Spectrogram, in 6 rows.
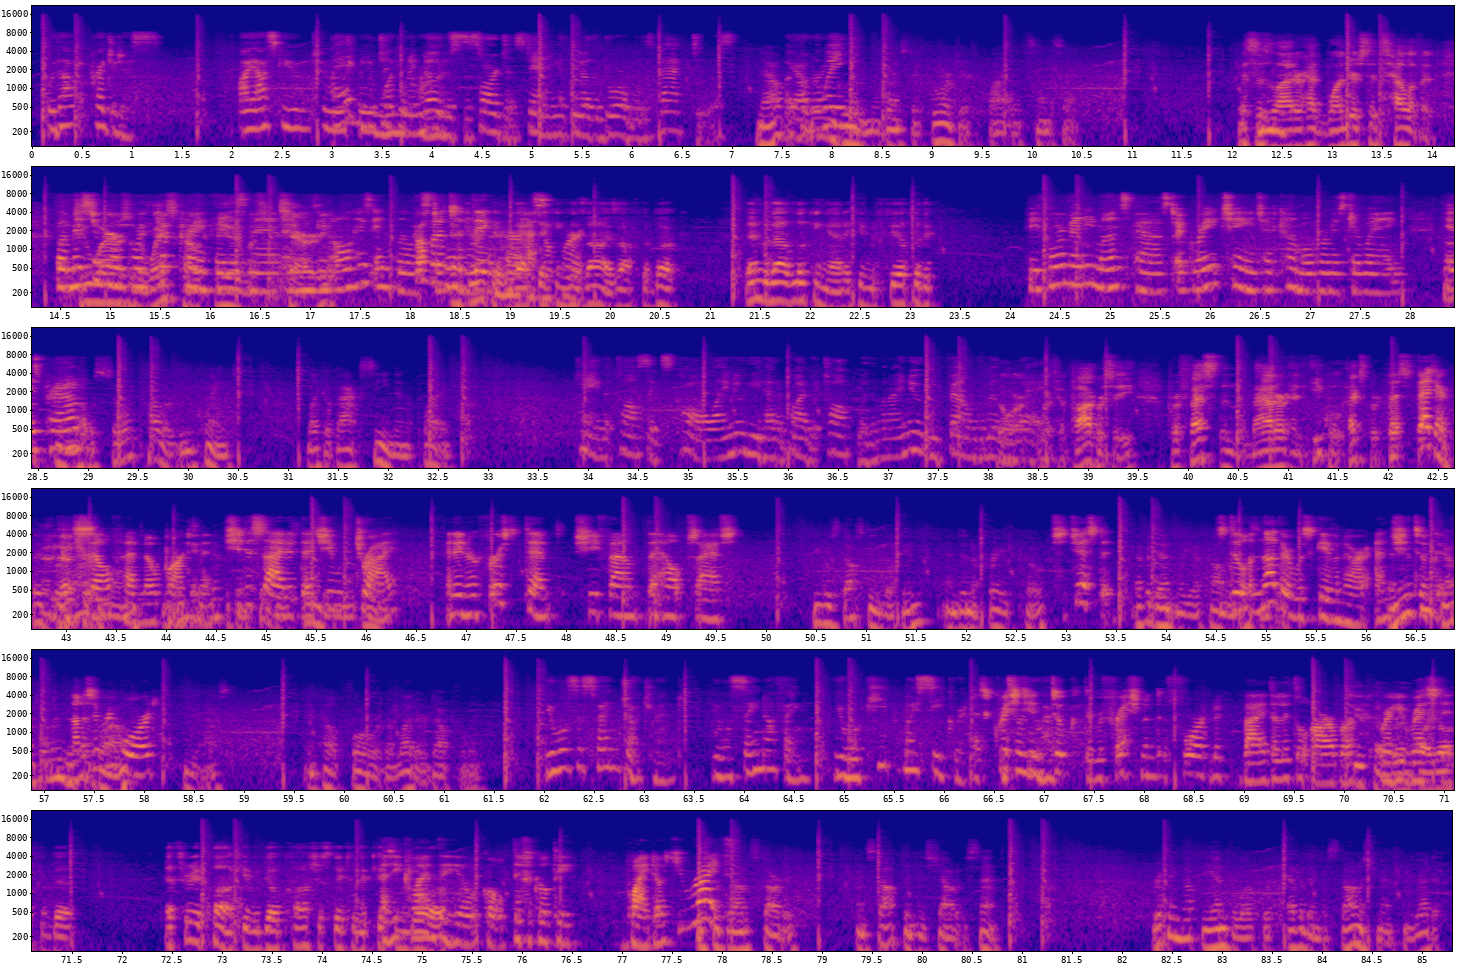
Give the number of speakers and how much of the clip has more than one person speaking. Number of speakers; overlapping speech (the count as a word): seven, about 25%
